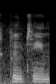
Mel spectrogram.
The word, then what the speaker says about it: poutine: Yeah, I refuse to pronounce poutine the way Quebecois do. Poutine. It's like poutine.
